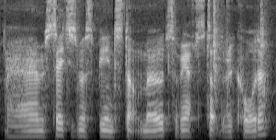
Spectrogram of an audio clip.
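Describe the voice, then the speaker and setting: A man's voice: medium pitch, flat delivery, fast talker, sharp tone. A man giving an informal technical demonstration, explaining things in a matter-of-fact, slightly hesitant way. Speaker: tape recorder repairer giving a demonstration. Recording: noisy amateur recording with clicks.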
